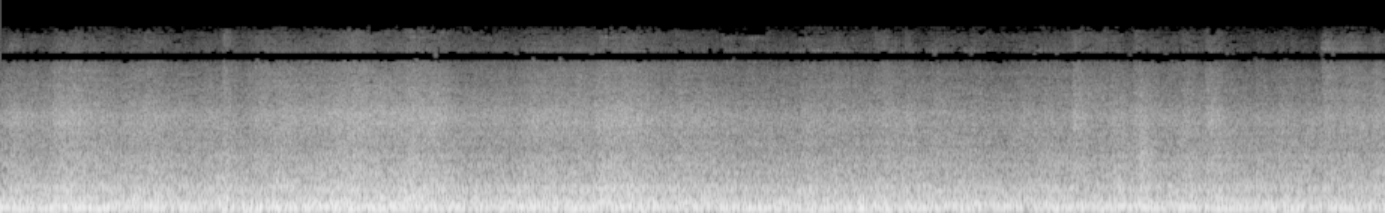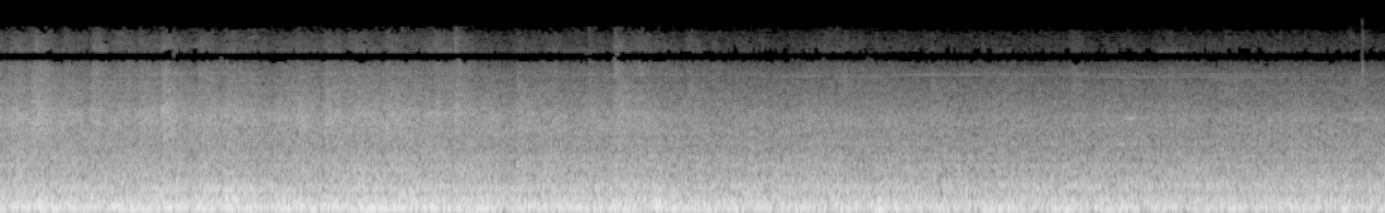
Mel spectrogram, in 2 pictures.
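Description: Inside a New York City subway car on the A train, running along the track: a loud, steady noise of wheels and running gear that eases off gradually toward the end.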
